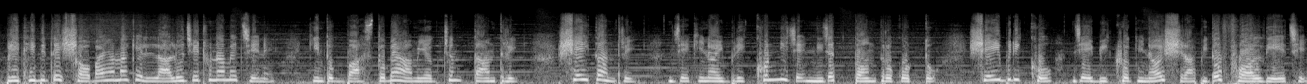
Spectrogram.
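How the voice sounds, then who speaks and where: A man's voice: on the high side, normal speed, faint music behind, close to an everyday voice. A man voicing a scheming, boastful villainous sorcerer in a fairy-tale cartoon, speaking with menace. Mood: gloating.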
